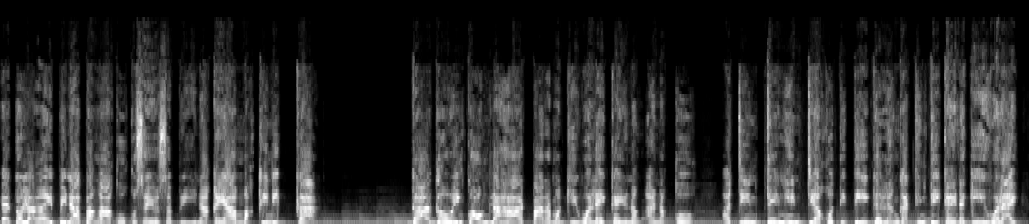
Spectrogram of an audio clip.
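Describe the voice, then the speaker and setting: A hostile, old-fashioned mother in a radio drama. Her voice is very high and piercingly bright, full of scornful, indignant accusation, with faint music behind. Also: expressive, a little fast. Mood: threatening. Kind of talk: Tagalog radio drama acting.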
